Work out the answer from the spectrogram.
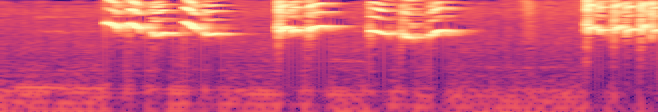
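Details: Greater green leafbird (cucak ijo) delivering loud, clear whistled phrases that slide downward, three or four separate bursts over low rumbling background noise.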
